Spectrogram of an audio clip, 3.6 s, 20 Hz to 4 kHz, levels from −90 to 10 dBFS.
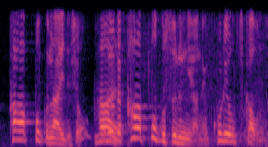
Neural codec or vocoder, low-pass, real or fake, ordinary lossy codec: none; 3.6 kHz; real; none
